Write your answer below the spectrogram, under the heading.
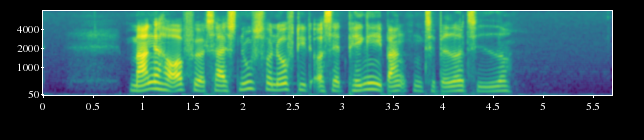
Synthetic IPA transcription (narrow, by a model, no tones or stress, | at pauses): mɑ̈ŋəɦɑ̈ɒ̽b̥føɐ̰d̥sɑ̈ɪsnusfɒ̽nɔ̽fd̥id̥ɒ̽sæd̥̚pʰeŋəib̥ɑ̈ŋ̰ɡ̥n̩t͡sʰe̝lb̥eð̞ˠʁɐt͡sʰiːð̞ˠɐ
